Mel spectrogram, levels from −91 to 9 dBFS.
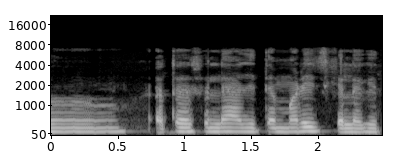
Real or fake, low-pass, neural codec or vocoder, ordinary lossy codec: fake; 7.2 kHz; vocoder, 44.1 kHz, 128 mel bands every 256 samples, BigVGAN v2; none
